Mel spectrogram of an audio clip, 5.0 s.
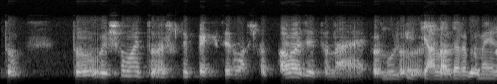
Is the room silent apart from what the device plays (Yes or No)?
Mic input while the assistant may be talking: No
